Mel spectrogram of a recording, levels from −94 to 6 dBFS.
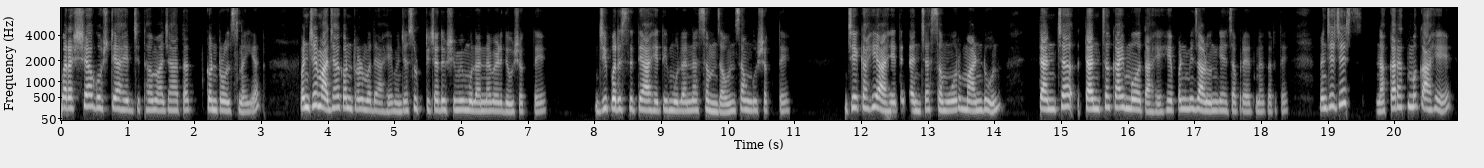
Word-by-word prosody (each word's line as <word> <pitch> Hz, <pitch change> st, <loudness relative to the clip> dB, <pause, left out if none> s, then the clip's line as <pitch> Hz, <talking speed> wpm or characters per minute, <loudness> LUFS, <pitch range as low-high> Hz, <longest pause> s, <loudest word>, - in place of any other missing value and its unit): बऱ्याचश्या 250 Hz, +3 st, +4 dB
गोष्टी 245 Hz, 0 st, 0 dB
आहेत, 215 Hz, -2 st, 0 dB
जिथं 210 Hz, 0 st, -6 dB
माझ्या 205 Hz, 0 st, -2 dB
हातात 205 Hz, +1 st, -4 dB, 0.3 s
कंट्रोल्स 205 Hz, -4 st, 0 dB
नाहीयेत. 175 Hz, +8 st, -4 dB, 0.6 s
पण 250 Hz, +2 st, +6 dB
जे 305 Hz, +1 st, +4 dB
माझ्या 255 Hz, -2 st, +5 dB
कंट्रोलमध्ये 225 Hz, -5 st, -1 dB
आहे, 180 Hz, -1 st, -7 dB
म्हणजे 185 Hz, +2 st, -4 dB
सुट्टीच्या 210 Hz, -2 st, -3 dB
दिवशी 210 Hz, +1 st, -2 dB
मी 210 Hz, 0 st, +1 dB
मुलांना 190 Hz, -2 st, 0 dB
वेळ 190 Hz, -1 st, -1 dB
देऊ 175 Hz, -1 st, -1 dB
शकते. 180 Hz, 0 st, -8 dB, 0.8 s
जी 235 Hz, +4 st, +1 dB
परिस्थिती 230 Hz, -1 st, +2 dB
आहे, 205 Hz, -2 st, +3 dB
ती 210 Hz, -, -1 dB
मुलांना 195 Hz, 0 st, 0 dB
समजावून 180 Hz, -3 st, -1 dB
सांगू 205 Hz, -2 st, -1 dB
शकते. 195 Hz, -1 st, -8 dB, 0.9 s
जे 255 Hz, 0 st, +3 dB
काही 255 Hz, +1 st, 0 dB
आहे, 190 Hz, -4 st, +4 dB
ते 205 Hz, -, -10 dB
त्यांच्यासमोर 200 Hz, +1 st, 0 dB
मांडून 200 Hz, +2 st, 0 dB, 0.6 s
त्यांच्या 230 Hz, +4 st, +5 dB, 0.2 s
त्यांचं 230 Hz, +3 st, +5 dB
काय 255 Hz, -1 st, +5 dB
मत 220 Hz, -5 st, +2 dB
आहे, 175 Hz, -1 st, -2 dB
हे 210 Hz, -, +1 dB
पण 220 Hz, +1 st, 0 dB
मी 230 Hz, +1 st, -1 dB
जाणून 195 Hz, -3 st, +2 dB
घ्यायचा 195 Hz, -1 st, -4 dB
प्रयत्न 180 Hz, 0 st, -6 dB
करते. 185 Hz, +1 st, -11 dB, 0.5 s
म्हणजे 245 Hz, +5 st, +1 dB
जे 330 Hz, +6 st, +2 dB, 0.5 s
नकारात्मक 265 Hz, +9 st, +1 dB
आहे, 220 Hz, -2 st, +1 dB
210 Hz, 145 wpm, -24 LUFS, 190-230 Hz, 0.9 s, पण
